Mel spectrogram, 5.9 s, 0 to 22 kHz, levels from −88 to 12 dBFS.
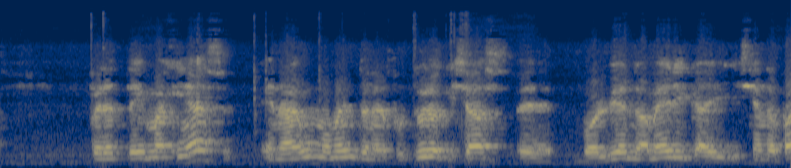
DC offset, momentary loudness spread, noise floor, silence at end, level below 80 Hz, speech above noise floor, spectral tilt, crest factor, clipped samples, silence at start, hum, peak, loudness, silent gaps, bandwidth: under 0.1%; 6 LU; -57 dBFS; 0 s; -82 dBFS; 33 dB; -1.5 dB/octave; 18 dB; under 0.1%; 0.65 s; none; -8 dBFS; -24 LUFS; none; 16 kHz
